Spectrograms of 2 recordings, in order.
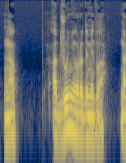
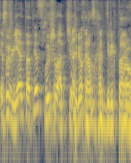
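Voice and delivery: teasing; 6 semitones higher, 4 dB louder than usual. Real, not acted. Teasing, raised voice.

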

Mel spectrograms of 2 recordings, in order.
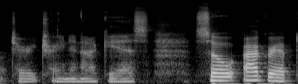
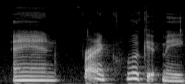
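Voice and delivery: ordinary delivery

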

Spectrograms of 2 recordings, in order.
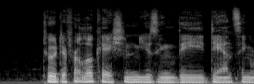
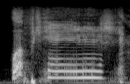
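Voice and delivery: pixie; 4 dB louder than usual. Acted. The rifle's little voice again.

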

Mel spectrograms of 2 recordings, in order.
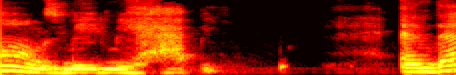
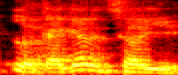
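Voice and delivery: usual speaking voice

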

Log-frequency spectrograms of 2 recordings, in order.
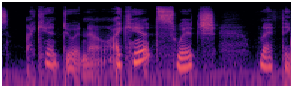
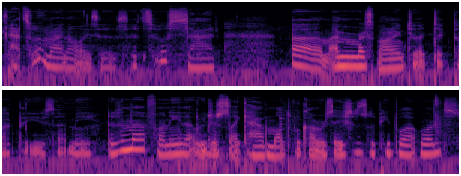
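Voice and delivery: soft unvoiced whisper; 13 dB quieter than usual. Real, not acted. Quiet chat beside a friend.

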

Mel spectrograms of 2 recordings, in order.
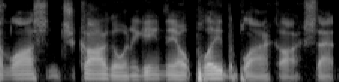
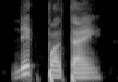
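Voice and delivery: name punched in a mock French accent, higher and louder; 4 semitones higher, 6 dB louder than usual. Shown as a demonstration. Host showing off a player's name to viewers, mock French accent. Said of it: "as I like to say it with the French accent".

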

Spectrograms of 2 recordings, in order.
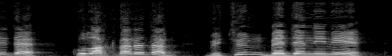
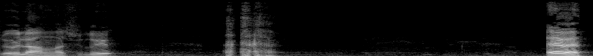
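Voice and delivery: ordinary delivery

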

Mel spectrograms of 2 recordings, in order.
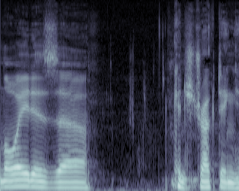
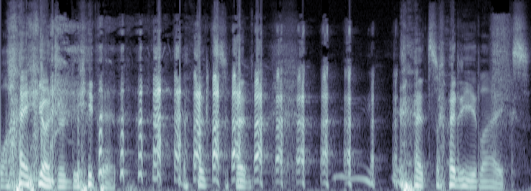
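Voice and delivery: laughing; 8 semitones higher, slower than usual. Real, not acted. Laughing while describing.

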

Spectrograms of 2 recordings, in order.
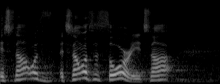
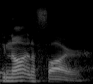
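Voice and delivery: usual speaking voice

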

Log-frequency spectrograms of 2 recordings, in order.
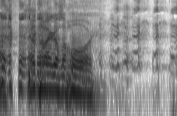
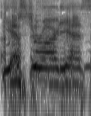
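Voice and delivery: mock swooning yell; much slower than usual. Fan swooning at Gerard Butler reading Goodnight Moon, high ecstatic yell. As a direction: squeal yes as a swooning fan.

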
